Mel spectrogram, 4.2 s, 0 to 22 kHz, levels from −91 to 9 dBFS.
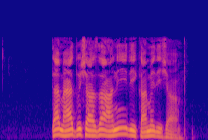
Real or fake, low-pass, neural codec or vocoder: real; 7.2 kHz; none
